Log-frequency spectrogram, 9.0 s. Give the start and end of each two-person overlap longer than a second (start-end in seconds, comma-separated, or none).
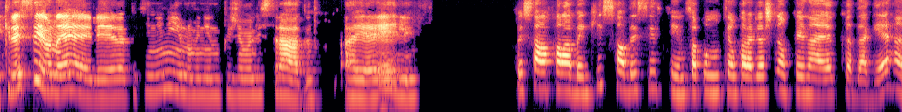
none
